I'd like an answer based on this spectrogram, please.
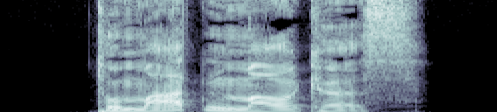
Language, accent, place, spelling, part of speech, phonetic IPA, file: German, Germany, Berlin, Tomatenmarkes, noun, [toˈmaːtn̩ˌmaʁkəs], De-Tomatenmarkes.ogg
- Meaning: genitive singular of Tomatenmark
